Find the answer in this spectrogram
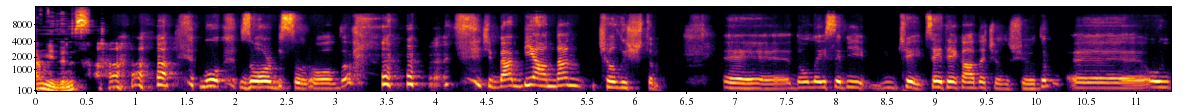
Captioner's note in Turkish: gülüşmeler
